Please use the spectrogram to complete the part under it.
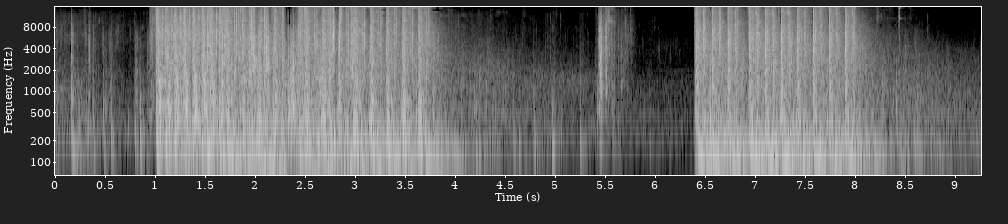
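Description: A submachine gun fires rapid automatic bursts in a video game.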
